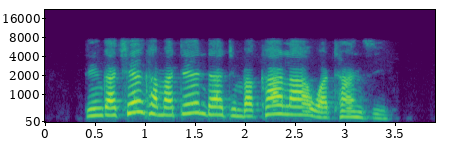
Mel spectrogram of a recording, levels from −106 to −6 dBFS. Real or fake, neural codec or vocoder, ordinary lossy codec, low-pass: real; none; Opus, 32 kbps; 7.2 kHz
